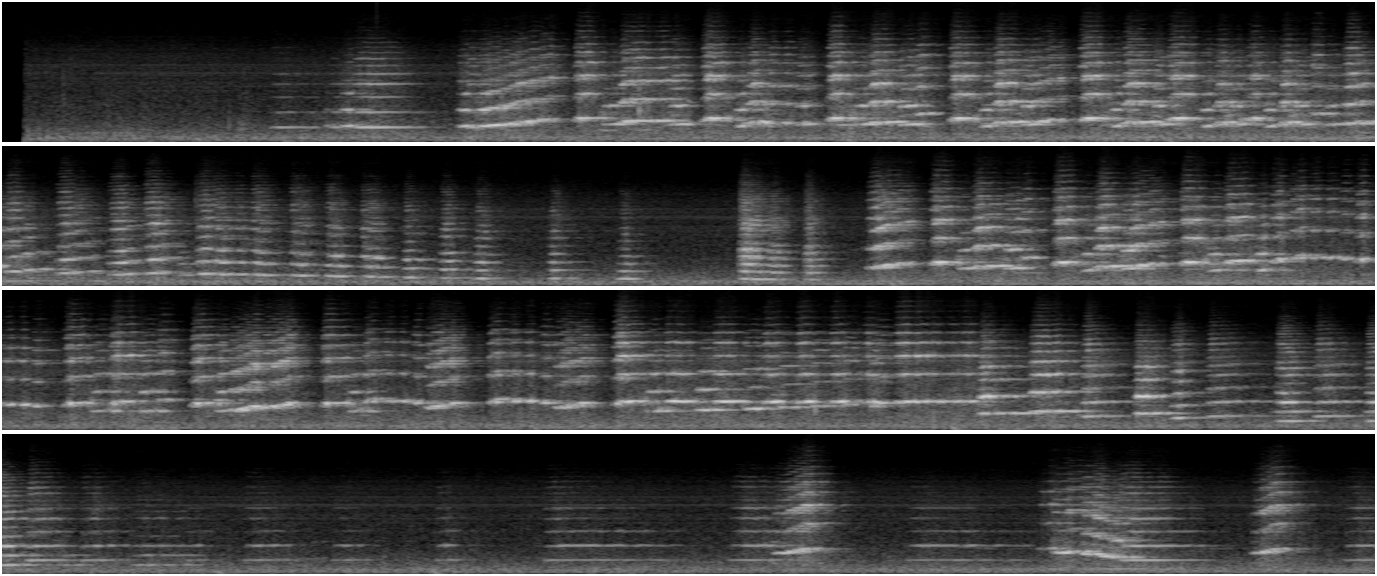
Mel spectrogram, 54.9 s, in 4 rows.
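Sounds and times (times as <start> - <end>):
saxophone: 2.4 - 54.9.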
